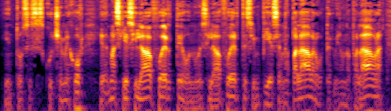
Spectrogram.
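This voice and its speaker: A man's voice: low voice, steady tone, fast, creaky, a bit bright, husky. A middle-aged man, a researcher explaining speech technology in a radio studio at length, with fillers and restarts.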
